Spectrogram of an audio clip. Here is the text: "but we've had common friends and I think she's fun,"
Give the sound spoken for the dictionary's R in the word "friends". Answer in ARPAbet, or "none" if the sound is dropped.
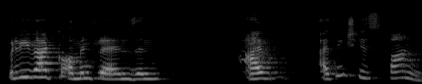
R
